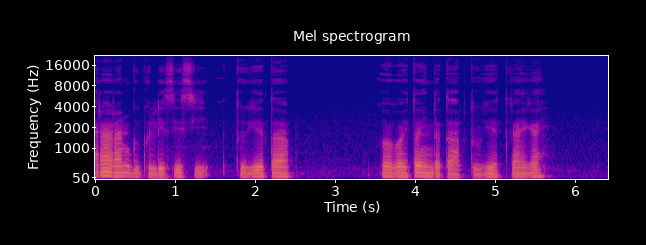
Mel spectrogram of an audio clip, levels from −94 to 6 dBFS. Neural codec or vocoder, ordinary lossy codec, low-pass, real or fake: none; none; none; real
